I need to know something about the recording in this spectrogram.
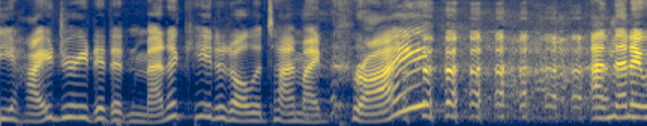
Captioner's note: crowd laughing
